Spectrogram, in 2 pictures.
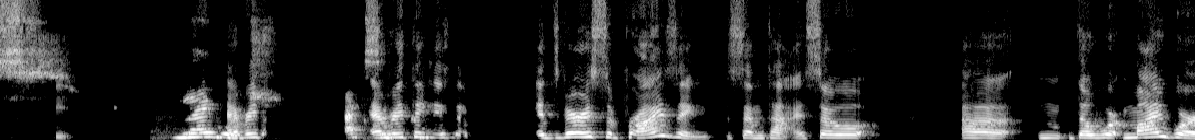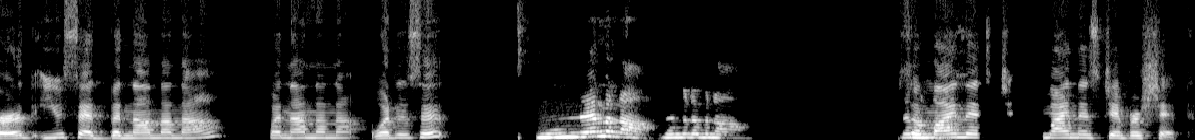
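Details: Woman after a stroke who first had aphasia, with loss of numbers and sequencing, and later developed foreign accent syndrome; word-finding difficulty; foreign accent syndrome with aphasia.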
